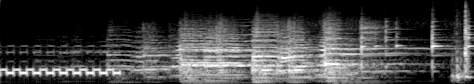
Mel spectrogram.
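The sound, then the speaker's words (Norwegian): An outgoing telephone call to a grandmother. An electronic ring warbles rapidly for about a second, then gives way to a bright, melodic ringtone tune that plays on clearly, with no one talking. “Jeg tar rett og slett og ringer min bestemor, eller farmor som jeg kaller henne”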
